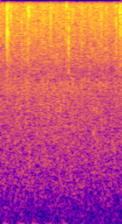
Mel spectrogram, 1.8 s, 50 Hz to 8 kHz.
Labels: {"label": "biophony", "recorder": "SoundTrap 300"}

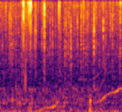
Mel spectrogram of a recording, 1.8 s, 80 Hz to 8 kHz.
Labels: {"label": "biophony", "recorder": "SoundTrap 300"}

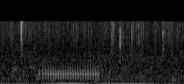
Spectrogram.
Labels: {"label": "biophony, croak", "recorder": "SoundTrap 500"}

